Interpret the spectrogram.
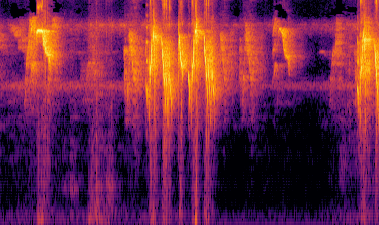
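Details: Shrill, chattering bursts of bar-winged prinia song, used to lure caged birds into singing; an opening chirp, a loud rapid cluster near the middle, scattered softer notes, then a fresh burst at the end.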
